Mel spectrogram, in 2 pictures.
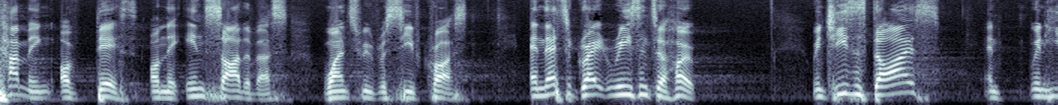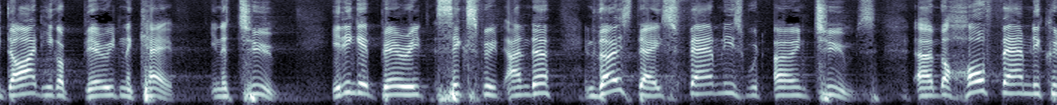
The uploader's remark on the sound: Recorded live on Sunday the 9th April 2023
